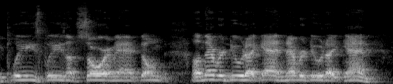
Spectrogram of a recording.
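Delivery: high-pitched, pleading apology; retold begging. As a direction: beg for forgiveness, re-enacting the moment. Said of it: "I'm on my knees begging".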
